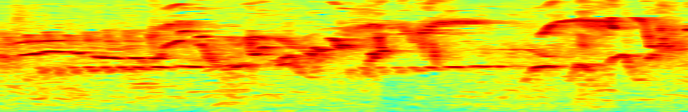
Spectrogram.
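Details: White-rumped shama, a caged breeding bird still productive at an Indonesian breeding farm, competing at a song contest and taking second place; clear sweeping whistles and looping warbled notes over a background chorus of other competing songbirds.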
